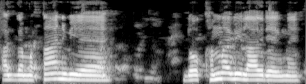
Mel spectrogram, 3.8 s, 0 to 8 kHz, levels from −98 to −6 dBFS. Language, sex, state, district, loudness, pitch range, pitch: Rajasthani, male, Rajasthan, Churu, -12 LUFS, 160-195 Hz, 170 Hz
